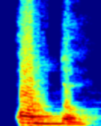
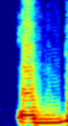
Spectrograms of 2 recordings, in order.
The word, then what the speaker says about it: অদ্য: একটা থাকে ব্যঞ্জন বর্ণ থাকলে আদি অ এর উচ্চারণ উকার হবে মানে ও এর মতন হবে যেমন অদ্য অদ্য খেয়াল করেন জ ফালা এই জফলার কারণে এই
